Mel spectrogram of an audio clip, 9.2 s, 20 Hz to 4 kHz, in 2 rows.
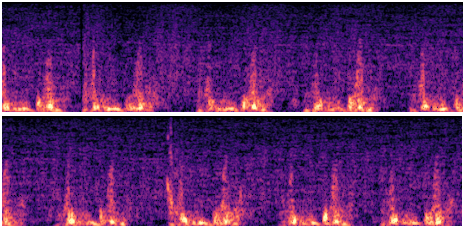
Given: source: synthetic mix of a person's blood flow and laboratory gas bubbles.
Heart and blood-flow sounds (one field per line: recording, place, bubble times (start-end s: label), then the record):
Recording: Doppler ultrasound of blood flow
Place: precordium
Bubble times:
0.47-0.51 s: bubbles
6.24-6.45 s: bubbles
From the record:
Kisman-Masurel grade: 121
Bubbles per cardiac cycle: 1 to 2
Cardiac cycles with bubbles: 10 to 50%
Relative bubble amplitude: barely perceptible (0.100 to 0.250)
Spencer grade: 2 (many but less than half of the cardiac periods contain bubble signals, singularly or in groups)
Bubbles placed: anywhere in the cardiac cycle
